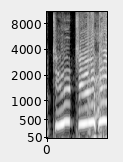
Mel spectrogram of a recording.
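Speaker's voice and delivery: high, loud train-whistle toot; engine toot. Retold or imitated. Game master imitating the transformed engine's whistle, high toot. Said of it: "the engine lets out a little".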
